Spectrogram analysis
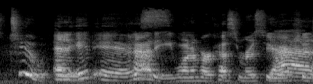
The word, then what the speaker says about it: Tage: like I would have said or yeah yeah Taj bullfolk but it's two and it is Patty one of our customers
